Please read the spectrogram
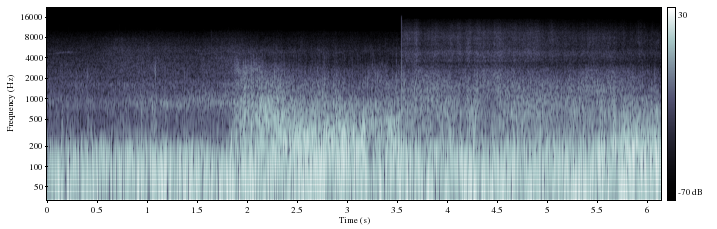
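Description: Heavy wind buffeting the microphone, a loud continuous low rumble, with an abrupt change in its tone about three and a half seconds in.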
